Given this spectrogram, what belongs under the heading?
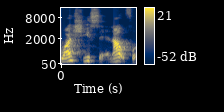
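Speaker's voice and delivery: ordinary delivery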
